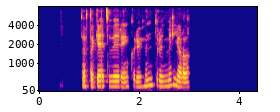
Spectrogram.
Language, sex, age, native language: Icelandic, female, 20-29, Icelandic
